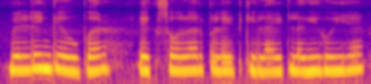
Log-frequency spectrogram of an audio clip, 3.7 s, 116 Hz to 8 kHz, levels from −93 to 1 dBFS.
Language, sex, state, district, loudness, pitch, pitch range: Hindi, female, Haryana, Jhajjar, -13 LUFS, 235 Hz, 230-245 Hz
